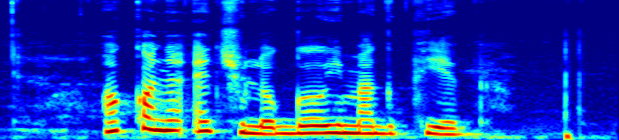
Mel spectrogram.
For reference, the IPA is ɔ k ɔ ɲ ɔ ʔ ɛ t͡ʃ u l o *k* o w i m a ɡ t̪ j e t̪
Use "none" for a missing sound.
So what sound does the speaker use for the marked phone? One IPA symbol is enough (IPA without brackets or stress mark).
ɡ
